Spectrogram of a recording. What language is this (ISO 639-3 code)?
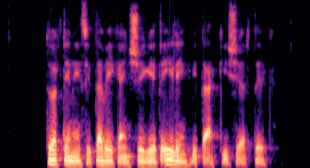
hun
